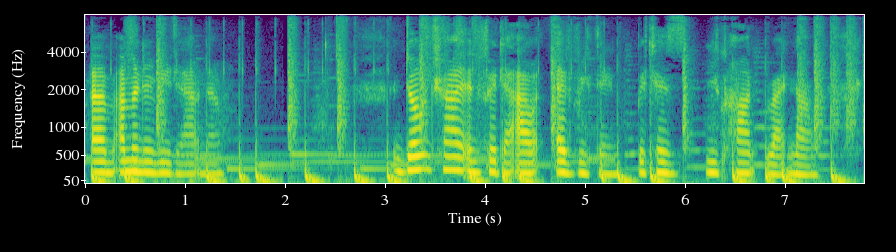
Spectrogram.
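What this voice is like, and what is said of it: Unwell, sounds different from usual. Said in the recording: “my voice sounds kind of weird. I feel like it sounds very different to how I normally speak. But I'm a little bit ill”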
